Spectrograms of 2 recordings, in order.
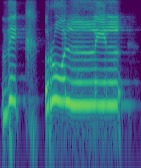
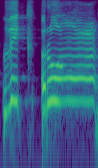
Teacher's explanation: Run ketemu lam, jangan dengung, satu ketukan. Idgham bila gunnah. Dzikrulil, jangan dzikrul, jangan masukkan ke hidung.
